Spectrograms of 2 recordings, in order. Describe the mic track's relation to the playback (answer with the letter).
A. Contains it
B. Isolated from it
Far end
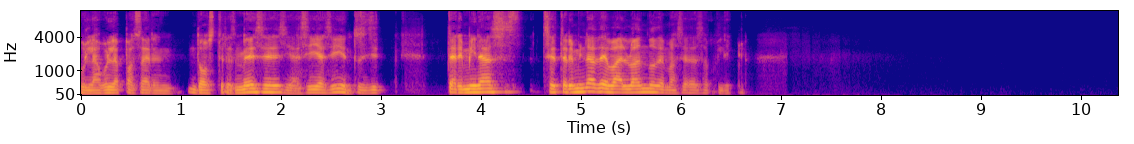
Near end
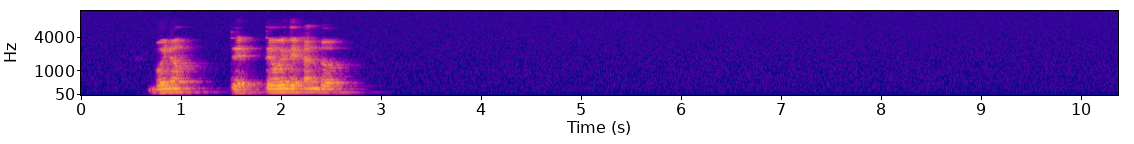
B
